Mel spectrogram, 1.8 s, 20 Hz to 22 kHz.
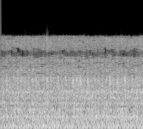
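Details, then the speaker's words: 1994 Isuzu Panther diesel, first owner, 350,000 km, 30 years without an engine overhaul: loud clatter with a slightly lopsided, limping idle rhythm; some smoke but not severe, rough uneven idle ahead of a rebuild. "Agak ada pincang. Belum begitu ngasap sebenarnya, tidak parah ini."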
